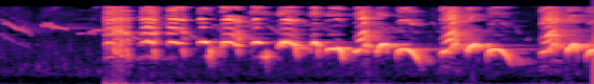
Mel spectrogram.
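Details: Song of the black-throated laughingthrush, used to lure and tutor songbirds: a faint thin whistle, then a rapid, continuous run of harsh chattering and downward-slurred whistles repeated many times without pause.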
